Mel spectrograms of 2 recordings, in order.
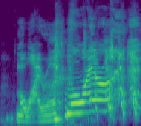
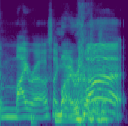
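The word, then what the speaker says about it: Moyra: my name right yeah i pronounced your name wrong for the longest time i pronounced it moira so people call me myra where's the a there's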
